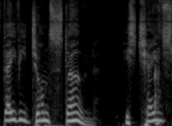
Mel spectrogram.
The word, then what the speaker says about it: Johnstone: uh and it's dve Jonstone he's changed right he's changed the pronunciation since moving to America it's yeah well he's Scottish isn't he yeah but he was Johnston in Scotland and and apparently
